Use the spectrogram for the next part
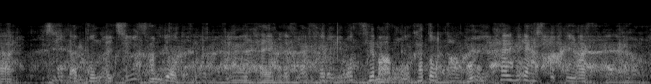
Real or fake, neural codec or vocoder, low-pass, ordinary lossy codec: fake; codec, 16 kHz, 4.8 kbps, FACodec; 7.2 kHz; none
